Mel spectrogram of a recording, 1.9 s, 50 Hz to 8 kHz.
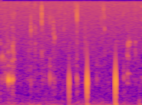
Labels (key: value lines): label: biophony, knock
recorder: SoundTrap 300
